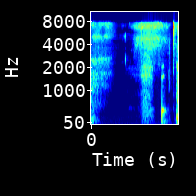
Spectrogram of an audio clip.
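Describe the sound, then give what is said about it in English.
A loud sneeze: a sharp inhaled build-up followed by a forceful burst of breath and a brief final puff, heard alone with no talking. “Excuse me. I was exploding there.”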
